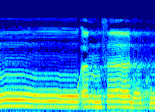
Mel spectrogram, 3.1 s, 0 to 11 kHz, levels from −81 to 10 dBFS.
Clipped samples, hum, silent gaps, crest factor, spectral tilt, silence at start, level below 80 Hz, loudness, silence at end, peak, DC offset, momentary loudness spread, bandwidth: under 0.1%; none; none; 12 dB; -7.5 dB/octave; 0 s; -58 dBFS; -20 LUFS; 0 s; -8 dBFS; under 0.1%; 4 LU; 6.6 kHz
